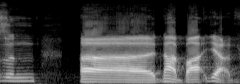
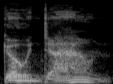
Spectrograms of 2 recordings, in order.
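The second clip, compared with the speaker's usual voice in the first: cool one-liner; 8 semitones lower, 10 dB quieter than usual. Pretend. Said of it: "Boba Fett's classic one-liners".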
